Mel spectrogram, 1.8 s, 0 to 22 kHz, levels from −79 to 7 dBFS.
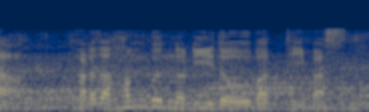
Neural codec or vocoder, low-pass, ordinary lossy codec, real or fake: none; 7.2 kHz; none; real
